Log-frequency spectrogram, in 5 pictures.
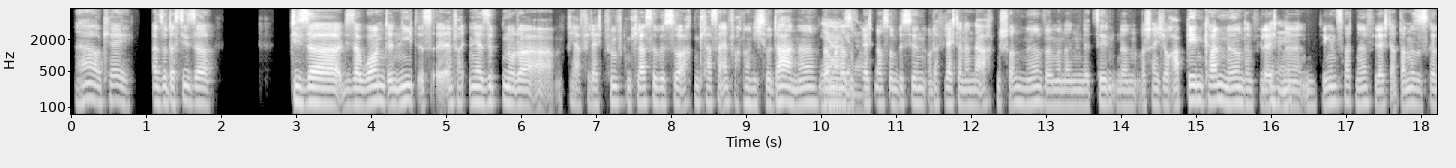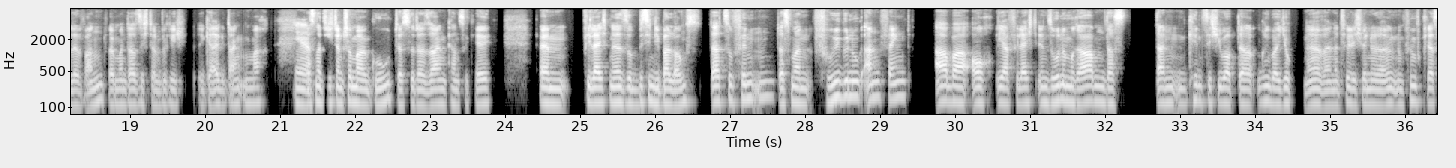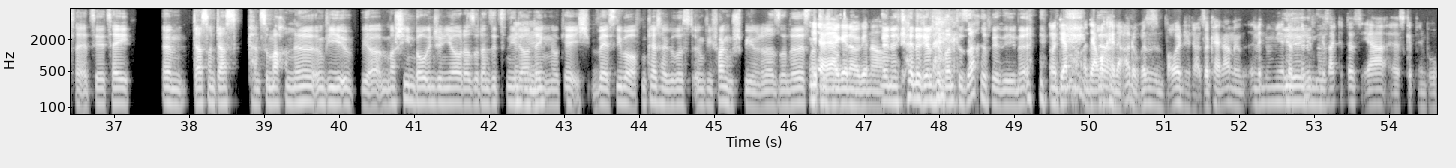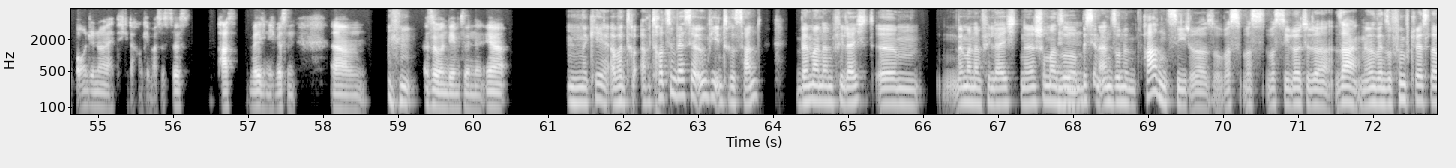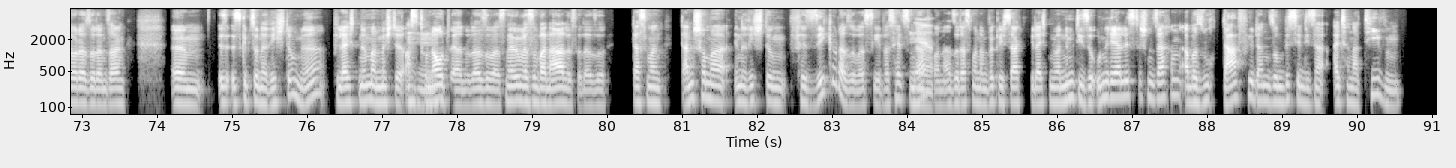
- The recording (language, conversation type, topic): German, podcast, Wie sollte Berufsorientierung in der Schule ablaufen?
- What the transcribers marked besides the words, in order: in English: "want and need"; chuckle; laughing while speaking: "keine relevante"; chuckle; chuckle; stressed: "dafür"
